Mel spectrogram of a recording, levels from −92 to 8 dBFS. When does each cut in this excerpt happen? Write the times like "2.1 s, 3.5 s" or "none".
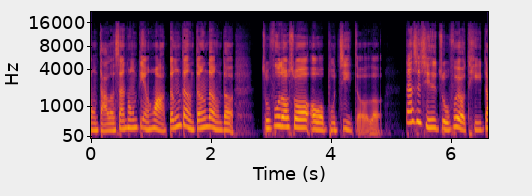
none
